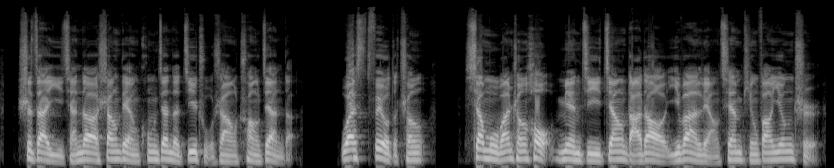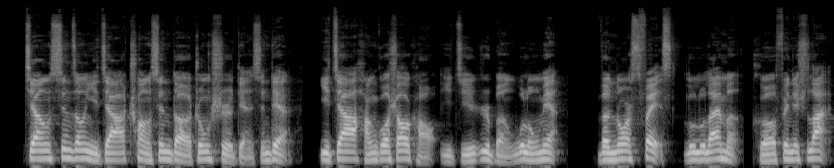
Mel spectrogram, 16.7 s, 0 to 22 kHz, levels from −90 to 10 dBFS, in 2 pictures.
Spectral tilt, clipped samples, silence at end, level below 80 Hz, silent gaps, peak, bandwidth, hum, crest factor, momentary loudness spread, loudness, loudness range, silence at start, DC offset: -5.5 dB/octave; under 0.1%; 0.1 s; -60 dBFS; 3.02-3.37 s, 4.35-4.58 s, 8.26-8.56 s, 11.36-11.51 s, 14.02-14.26 s, 15.77-15.86 s; -2 dBFS; 16.5 kHz; none; 16 dB; 8 LU; -19 LUFS; 3 LU; 0.2 s; 0.1%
